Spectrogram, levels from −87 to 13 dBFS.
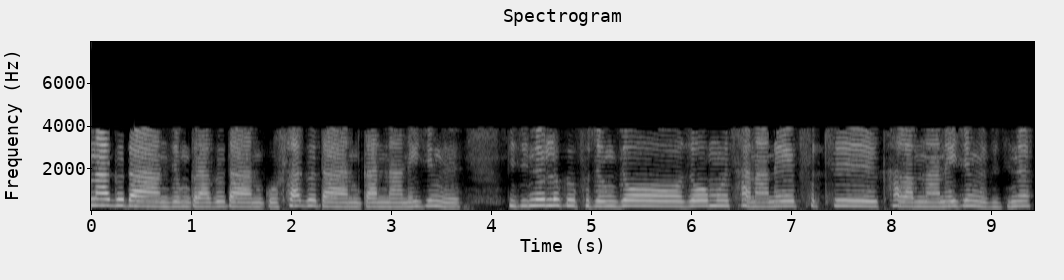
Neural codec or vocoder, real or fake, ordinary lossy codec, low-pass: codec, 24 kHz, 3.1 kbps, DualCodec; fake; AAC, 16 kbps; 7.2 kHz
